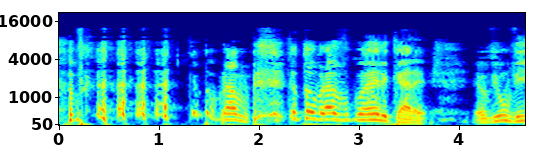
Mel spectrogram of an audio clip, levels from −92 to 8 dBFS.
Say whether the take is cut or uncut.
uncut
